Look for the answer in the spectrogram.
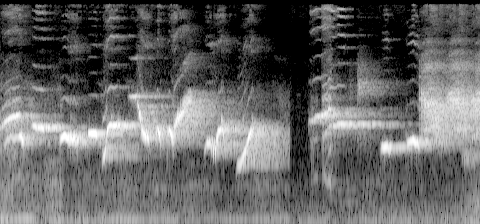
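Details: Caged oriental magpie-robin singing a lure song meant to make a silent bird sing, with rich varied phrases: sliding whistles and rising and falling notes, a short pause, then a buzzy harsh burst at the end.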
